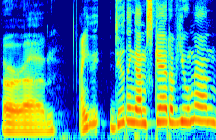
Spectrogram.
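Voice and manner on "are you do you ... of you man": very high, challenging fighter voice. Recalling a fighter's distinct voice from his clips: G S P impression. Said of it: "a pretty good G S P impression".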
